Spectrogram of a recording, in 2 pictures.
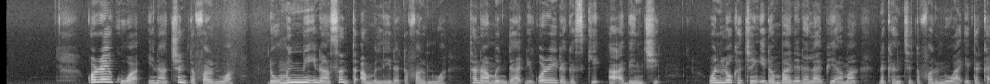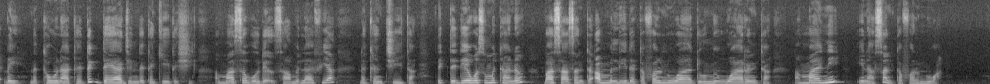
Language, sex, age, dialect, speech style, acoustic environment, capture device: Hausa, female, 25-34, Nigeria - Kano, relaxed, nature; silence, mobile / Linux / Chrome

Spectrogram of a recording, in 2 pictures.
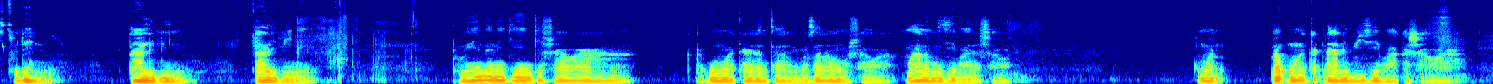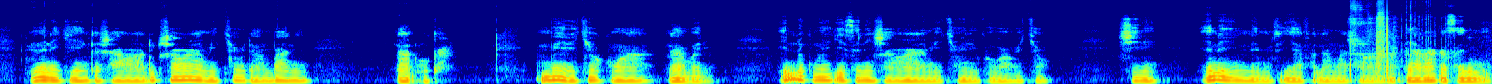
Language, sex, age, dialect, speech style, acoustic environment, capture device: Hausa, male, 18-24, Nigeria - Pidgin-influenced, focused, silence, mobile / Linux / Chrome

